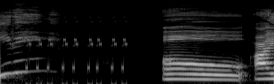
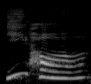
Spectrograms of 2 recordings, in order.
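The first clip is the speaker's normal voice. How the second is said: cowboy yeehaw; 3 semitones higher than usual. Acted. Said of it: "I've been practicing for this moment".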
